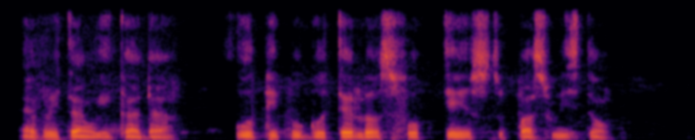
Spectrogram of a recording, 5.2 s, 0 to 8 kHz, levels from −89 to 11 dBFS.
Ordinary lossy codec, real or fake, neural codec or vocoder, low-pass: none; fake; vocoder, 22.05 kHz, 80 mel bands, WaveNeXt; 7.2 kHz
